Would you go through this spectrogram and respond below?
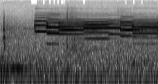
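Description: Mobile phone ringtone chiming in a bright melodic pattern of sustained tones, starting abruptly after a brief quiet moment and ringing on steadily, fairly clear and close, no talk over it.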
